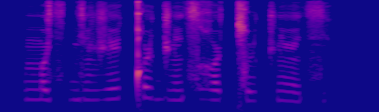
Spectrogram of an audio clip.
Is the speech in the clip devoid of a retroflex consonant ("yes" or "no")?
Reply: yes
